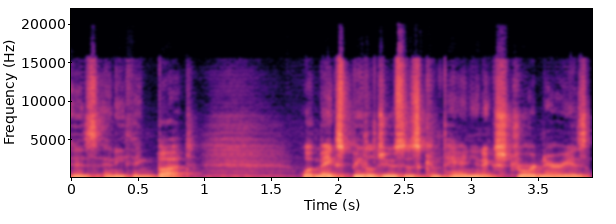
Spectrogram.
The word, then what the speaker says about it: Betelgeuse: Betelgeuse itself, which most English speakers pronounce to rhyme with juice, actually comes from an Arabic phrase meaning something close to the hand of the giant.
